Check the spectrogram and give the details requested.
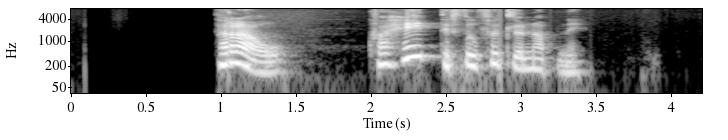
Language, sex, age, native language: Icelandic, female, 50-59, Icelandic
